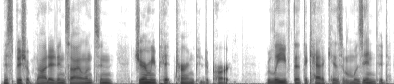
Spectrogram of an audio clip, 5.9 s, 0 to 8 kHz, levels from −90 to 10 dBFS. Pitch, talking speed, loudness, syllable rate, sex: 95 Hz, 170 wpm, -21 LUFS, 6.0 syllables/s, male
